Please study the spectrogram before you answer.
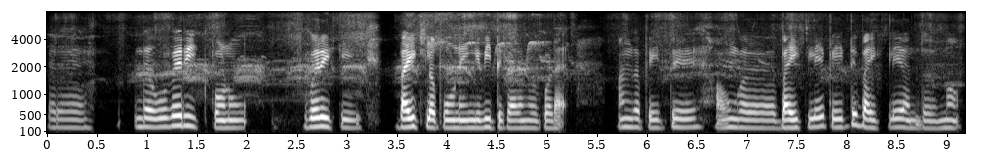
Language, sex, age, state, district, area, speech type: Tamil, female, 18-30, Tamil Nadu, Thoothukudi, urban, spontaneous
